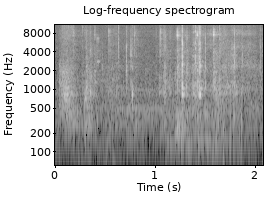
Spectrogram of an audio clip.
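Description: Keys clicking on a computer keyboard: irregular taps, thickest in the second half.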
